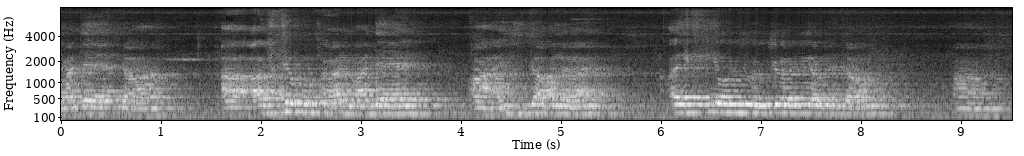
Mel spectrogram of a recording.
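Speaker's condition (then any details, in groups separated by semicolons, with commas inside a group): Cerebral palsy, spastic quadriplegia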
